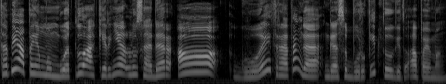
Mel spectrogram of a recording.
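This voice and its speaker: High-pitched woman's voice with very wide pitch swings, moderate pace, very clean recording and silent background. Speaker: podcast co-host. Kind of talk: casual chat.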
